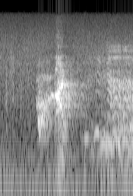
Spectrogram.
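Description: A dog gives one short, fairly loud bark in greeting as its owner comes in, followed by a softer, drawn-out whining note as it settles.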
